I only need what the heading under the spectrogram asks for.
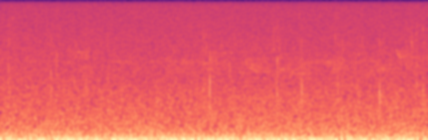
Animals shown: forest ambience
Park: Marsh-Billings-Rockefeller National Historical Park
